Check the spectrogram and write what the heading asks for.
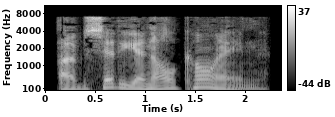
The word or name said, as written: obsidional coin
